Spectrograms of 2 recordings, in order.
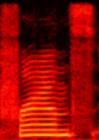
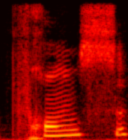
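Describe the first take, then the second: First: It is said with an English pronunciation. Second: It is said with a French pronunciation.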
